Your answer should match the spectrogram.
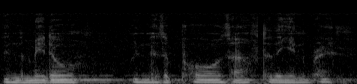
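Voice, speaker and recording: Low, even-voiced man guiding meditation, hall reverb. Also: faint music behind. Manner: calm, measured, with long pauses. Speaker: Buddhist monk, meditation teacher. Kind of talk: guided meditation instruction. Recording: echoey hall reverb with clear hiss.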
